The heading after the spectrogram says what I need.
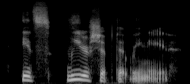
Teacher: I can actually hear how the acoustic emphasis shifts completely onto the word leadership. It feels much weightier.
